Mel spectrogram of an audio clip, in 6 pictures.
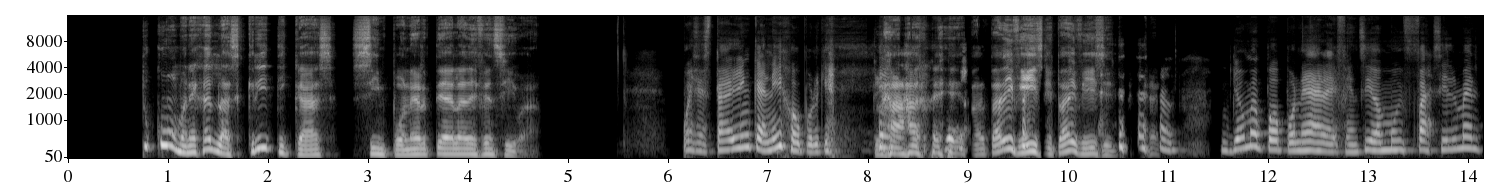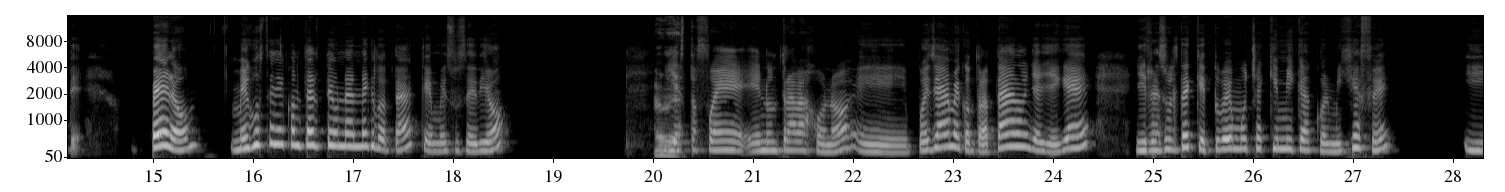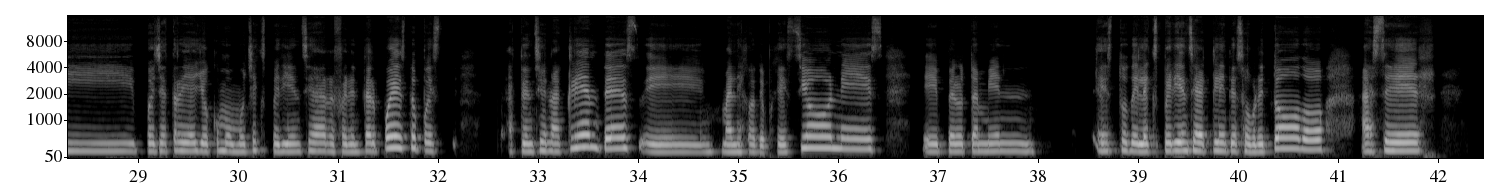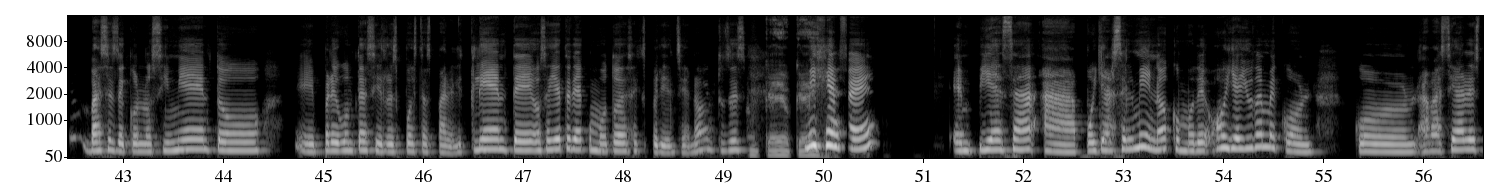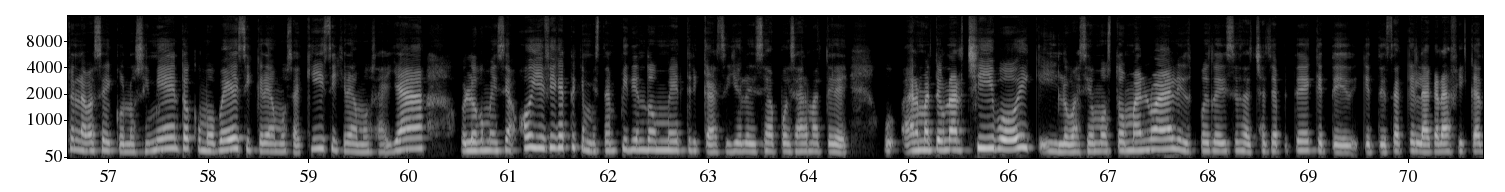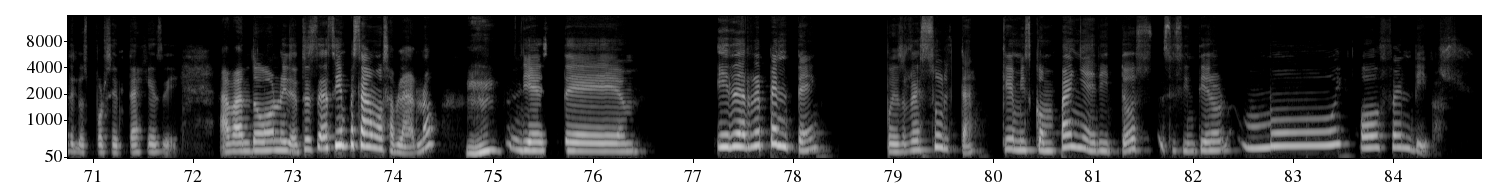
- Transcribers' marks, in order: laughing while speaking: "Claro, está"; laughing while speaking: "porque, yo"; chuckle; drawn out: "muy"
- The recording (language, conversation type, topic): Spanish, podcast, ¿Cómo manejas las críticas sin ponerte a la defensiva?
